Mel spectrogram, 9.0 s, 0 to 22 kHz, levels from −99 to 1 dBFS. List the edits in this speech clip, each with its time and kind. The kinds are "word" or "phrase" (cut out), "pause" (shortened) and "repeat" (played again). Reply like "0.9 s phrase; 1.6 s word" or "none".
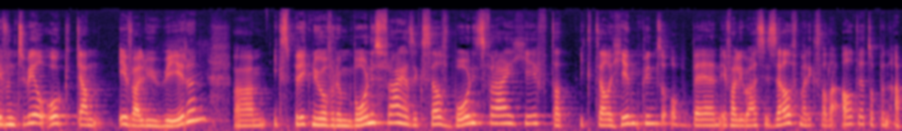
2.3 s pause

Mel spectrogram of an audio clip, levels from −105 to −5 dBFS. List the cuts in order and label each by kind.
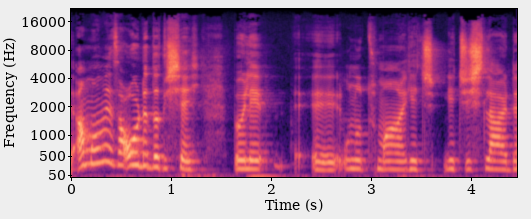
0.9 s word; 2.7 s word; 3.3 s word

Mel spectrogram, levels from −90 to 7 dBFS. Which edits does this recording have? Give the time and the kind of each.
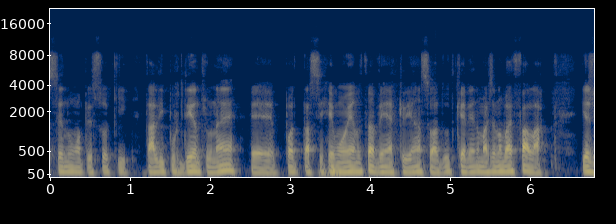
1.1 s pause; 2.4 s pause

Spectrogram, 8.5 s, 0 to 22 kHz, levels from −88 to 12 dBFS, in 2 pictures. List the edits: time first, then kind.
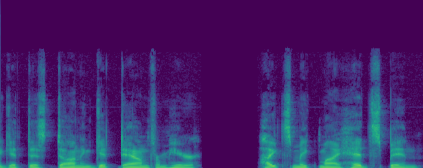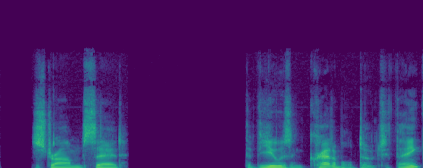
none

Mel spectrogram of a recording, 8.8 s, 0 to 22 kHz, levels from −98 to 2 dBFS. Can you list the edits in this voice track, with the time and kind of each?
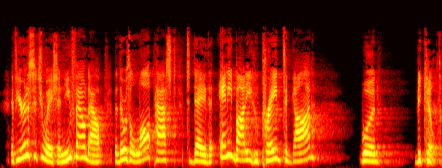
none

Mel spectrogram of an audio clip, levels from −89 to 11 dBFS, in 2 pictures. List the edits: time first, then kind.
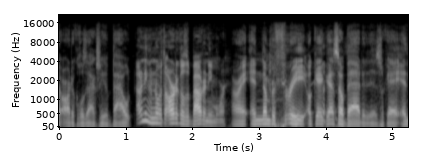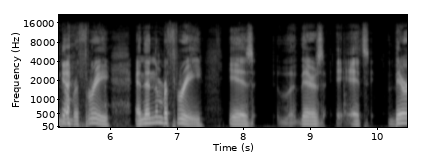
none

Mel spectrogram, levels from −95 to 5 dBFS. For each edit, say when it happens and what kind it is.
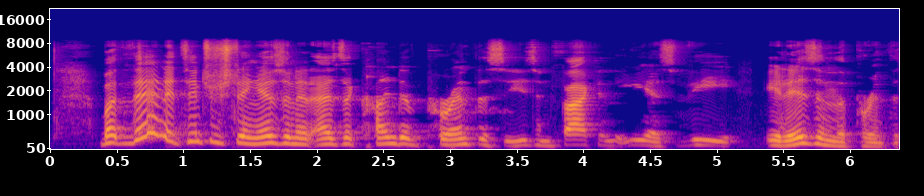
5.3 s pause

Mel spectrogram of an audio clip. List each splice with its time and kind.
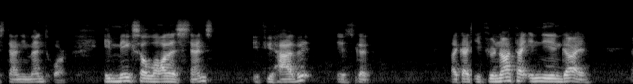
3.6 s word; 4.7 s word

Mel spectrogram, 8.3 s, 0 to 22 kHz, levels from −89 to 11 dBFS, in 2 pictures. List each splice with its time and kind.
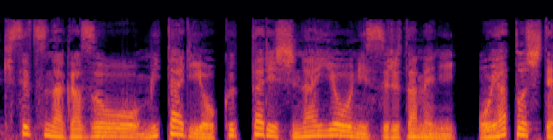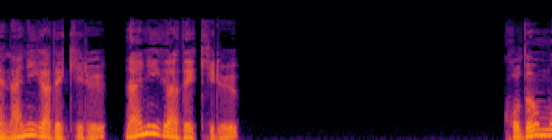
3.5 s pause; 5.0 s pause

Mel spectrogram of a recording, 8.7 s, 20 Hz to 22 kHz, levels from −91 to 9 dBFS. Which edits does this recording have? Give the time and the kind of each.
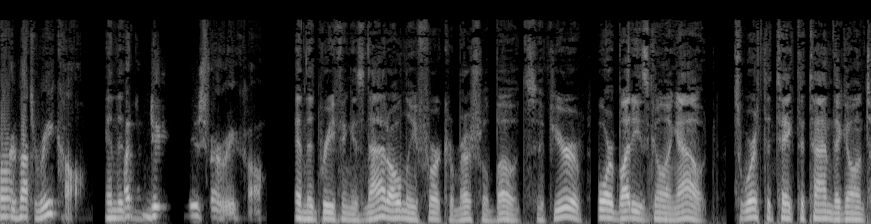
1.0 s pause; 3.2 s word; 5.9 s pause; 7.3 s word

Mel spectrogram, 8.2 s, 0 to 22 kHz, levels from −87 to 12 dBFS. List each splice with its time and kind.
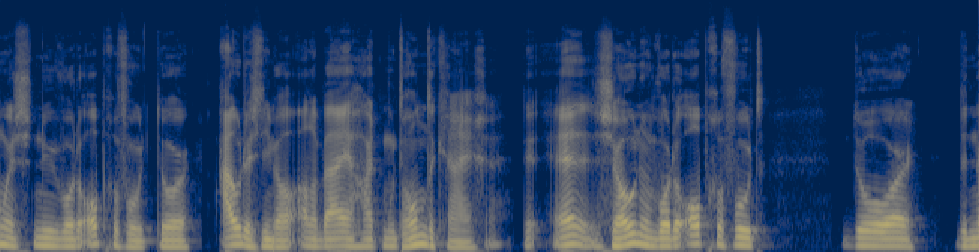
1.7 s pause; 2.3 s word; 3.4 s phrase; 4.3 s pause

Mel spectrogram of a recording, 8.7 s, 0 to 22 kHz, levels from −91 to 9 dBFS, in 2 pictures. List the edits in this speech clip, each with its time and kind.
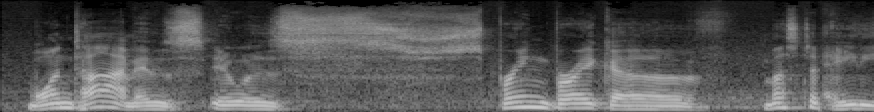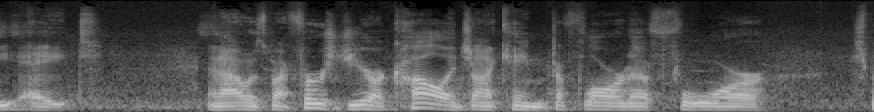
4.1 s word; 7.1 s word

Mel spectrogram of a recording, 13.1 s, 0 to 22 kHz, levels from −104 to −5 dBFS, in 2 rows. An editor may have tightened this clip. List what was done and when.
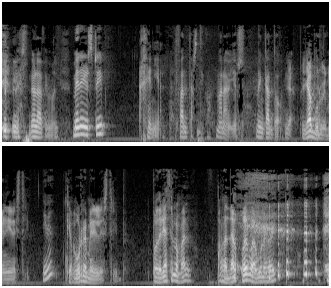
none

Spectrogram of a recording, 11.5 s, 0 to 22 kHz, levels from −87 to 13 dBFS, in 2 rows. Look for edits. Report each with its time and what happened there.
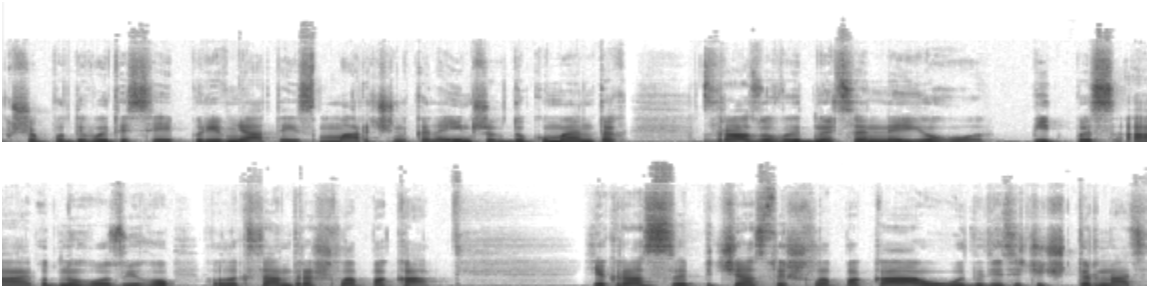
1.6 s word; 3.5 s word; 4.2 s word; 5.9 s word; 6.6 s word; 9.6 s word

